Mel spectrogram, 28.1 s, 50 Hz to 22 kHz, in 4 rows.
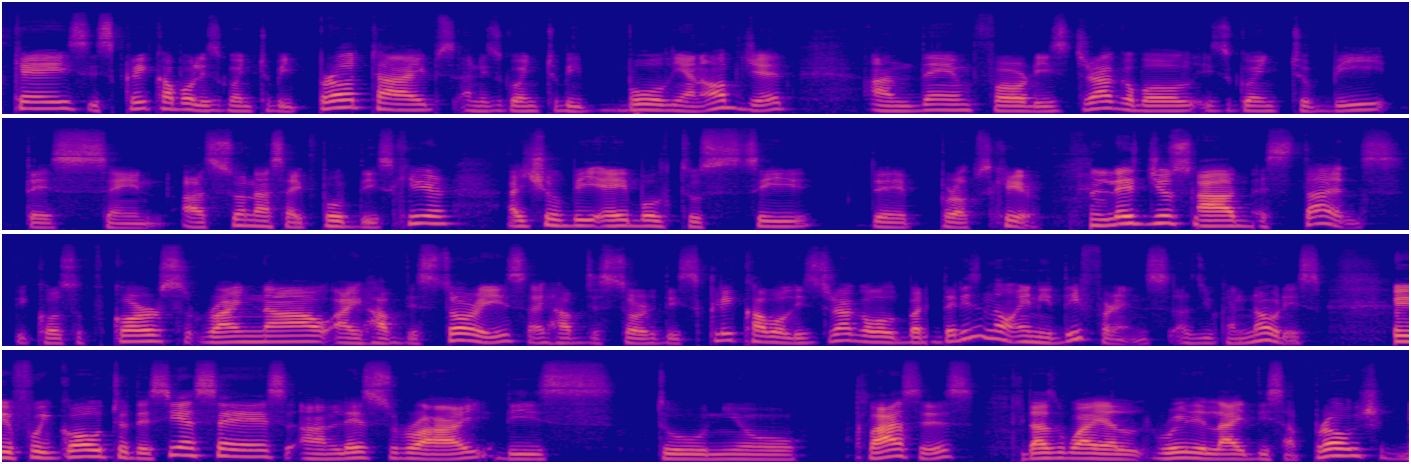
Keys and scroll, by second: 0.1 shift+;, 0.4 space, 0.8 shift+p, 1.5 Return, 2.7 Return, 3.2 shift+super+Left, 3.5 super+c, 3.6 Right, 4.3 Return, 4.5 super+v, 6.3 super+c, 8.2 super+v, 8.5 super+s, 23.2 Return, 23.8 Down, 24.1 Return, 25.2 BackSpace, 27.4 space, 27.6 shift+[, 27.8 Return.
